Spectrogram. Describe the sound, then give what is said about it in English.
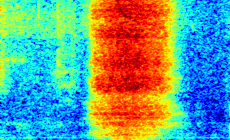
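A single sharp sneeze bursts out from a person during a live stream, a brief breathy explosion lasting under half a second, with quiet stillness before and after and no talking. “I'm going to sneeze.”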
